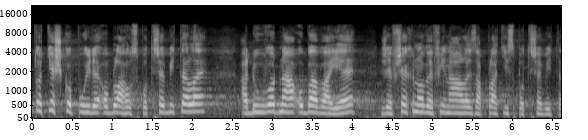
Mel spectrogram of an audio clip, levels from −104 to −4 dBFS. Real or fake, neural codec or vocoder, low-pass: real; none; 10.8 kHz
